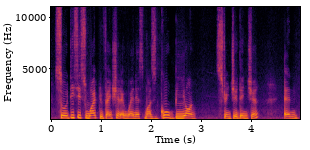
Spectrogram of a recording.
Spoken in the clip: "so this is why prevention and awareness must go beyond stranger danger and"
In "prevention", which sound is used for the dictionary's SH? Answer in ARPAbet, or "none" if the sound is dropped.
SH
